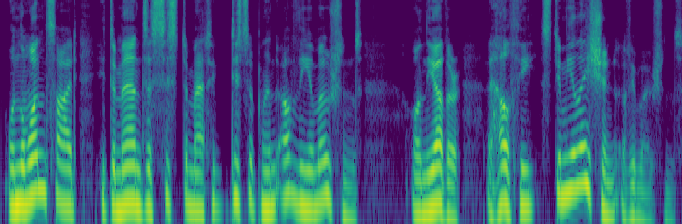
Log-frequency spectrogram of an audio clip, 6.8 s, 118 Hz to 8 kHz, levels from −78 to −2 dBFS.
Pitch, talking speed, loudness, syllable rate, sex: 160 Hz, 175 wpm, -18 LUFS, 6.4 syllables/s, male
